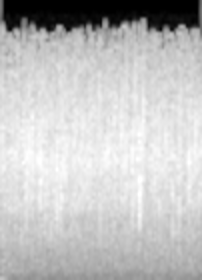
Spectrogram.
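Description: Light rain pattering steadily with a soft, even hiss of many small drops, gentle and continuous with no talking.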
